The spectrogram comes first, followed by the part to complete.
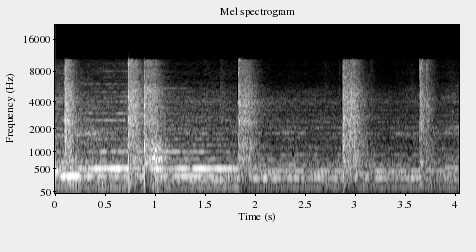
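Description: Music with held notes, broken by about five sharp crashes roughly a second apart: toy lightsabers clashing.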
